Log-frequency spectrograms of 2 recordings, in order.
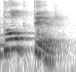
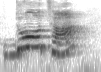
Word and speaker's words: daughter: En la palabra hija, daughter, deja la GH fuera, no digas doctor. Aquí ya lo que yo me propongo más que la GH o lo que sea, estas palabras se escriben con AU o con AW, que no se pronuncian AU, sino O. Esto también tenemos vídeos. Si no me caben por aquí arriba, os los dejo en la caja de descripción, ¿vale? Entonces, Dota, la GH lógicamente te dice que es muda, pero aparte la AU se pronuncia O.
